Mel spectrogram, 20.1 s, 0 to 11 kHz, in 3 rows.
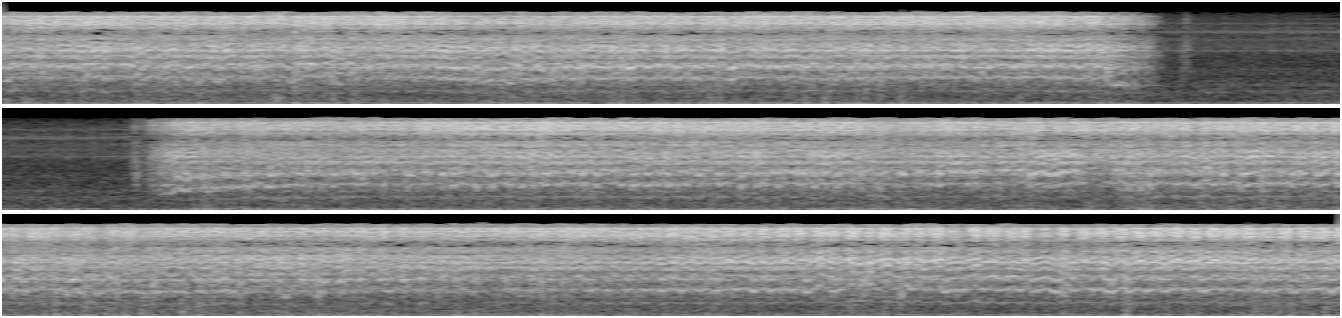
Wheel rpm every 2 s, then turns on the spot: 110, 120, 90, 20, 110, 120, 110, 120, 110, 110.
none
